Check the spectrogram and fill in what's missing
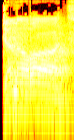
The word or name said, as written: Jamarat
